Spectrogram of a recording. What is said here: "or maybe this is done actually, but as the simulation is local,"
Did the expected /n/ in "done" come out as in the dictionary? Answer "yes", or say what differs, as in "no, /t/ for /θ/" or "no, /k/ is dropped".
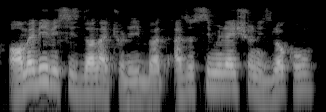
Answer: yes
